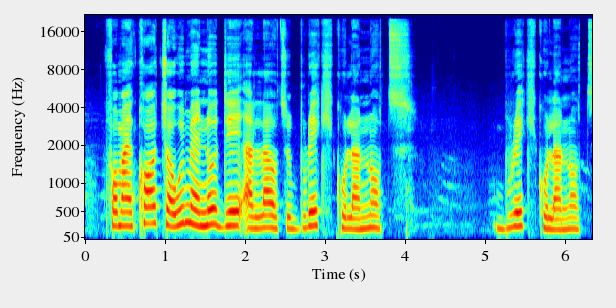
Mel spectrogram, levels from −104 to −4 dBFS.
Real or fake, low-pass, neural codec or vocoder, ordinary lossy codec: real; none; none; none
